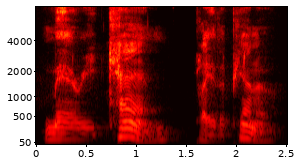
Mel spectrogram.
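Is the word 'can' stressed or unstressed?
stressed. The word can is stressed. "Now I'm isolating the can. I'm stressing it"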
